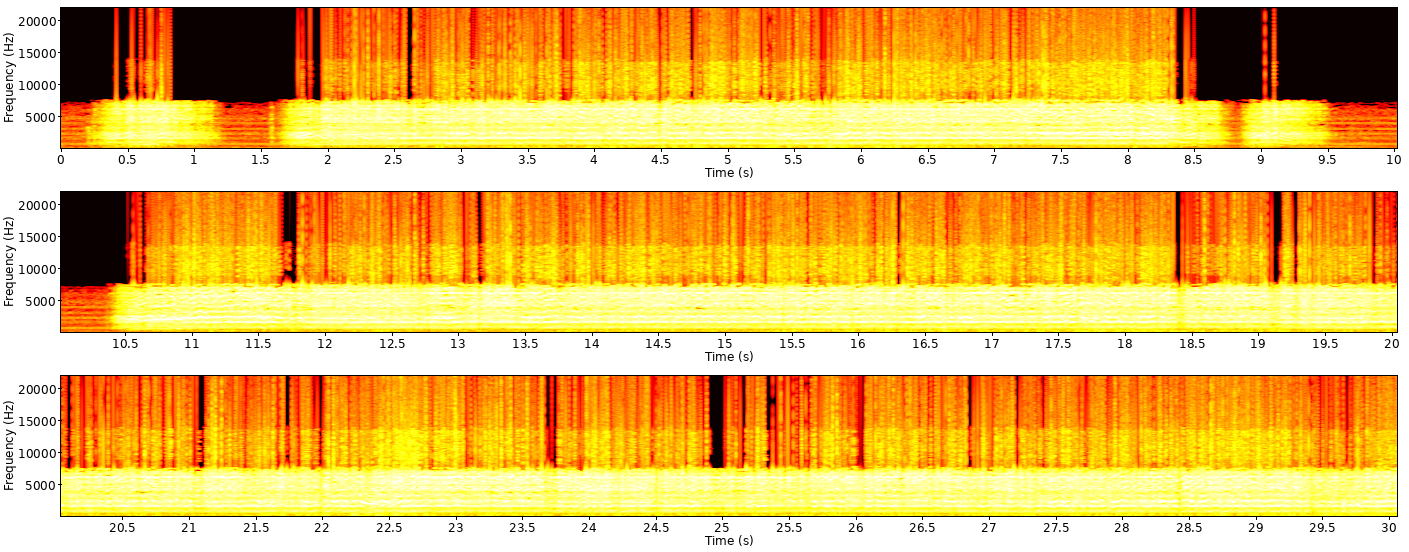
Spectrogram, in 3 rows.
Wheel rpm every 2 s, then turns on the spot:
40, 200, 220, 220, 110, 100, 220, 230, 230, 230, 230, 230, 230, 220, 230.
none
